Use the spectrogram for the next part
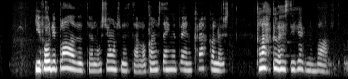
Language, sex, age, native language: Icelandic, female, 18-19, Icelandic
